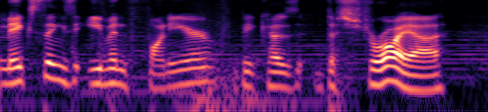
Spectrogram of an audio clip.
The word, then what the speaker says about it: Destoroyah: even funnier because destoroyah whose name looks like you have to pronounce it with an incredibly thick Japanese accent just cuz there's a bunch of extra a's in there because his name's destoroyah but it's spelled like DISA - Roya he's just this giant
